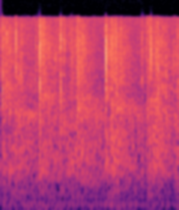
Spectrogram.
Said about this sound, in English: Give the God a clap offering. Amen.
